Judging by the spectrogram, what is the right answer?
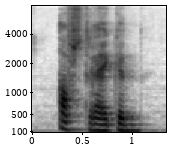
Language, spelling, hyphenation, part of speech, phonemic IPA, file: Dutch, afstrijken, af‧strij‧ken, verb, /ˈɑfstrɛi̯kə(n)/, Nl-afstrijken.ogg
- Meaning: 1. to strike (a match, to attempt to ignite it) 2. to rub out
